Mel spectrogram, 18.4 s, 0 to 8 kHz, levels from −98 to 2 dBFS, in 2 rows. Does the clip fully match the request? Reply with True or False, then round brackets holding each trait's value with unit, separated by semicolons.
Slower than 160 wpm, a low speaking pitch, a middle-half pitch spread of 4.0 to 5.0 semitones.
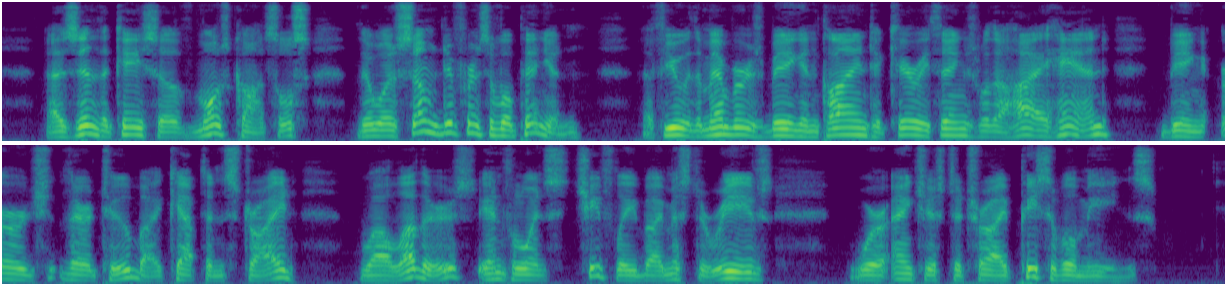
False (150 wpm; 120 Hz; 5.6 semitones)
